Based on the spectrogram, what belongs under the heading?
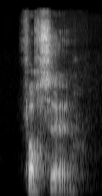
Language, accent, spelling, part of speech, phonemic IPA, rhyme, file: French, France, forceur, noun, /fɔʁ.sœʁ/, -œʁ, LL-Q150 (fra)-forceur.wav
- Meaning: 1. forcer 2. aggressor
